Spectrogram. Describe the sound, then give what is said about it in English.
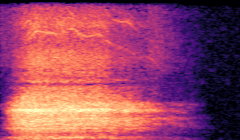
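A single slow, airy breath drawn in through the nose during a mindfulness breathing practice, a soft hissing rush that swells quickly and fades over about a second and a half, fairly quiet with no talking. “Focusing on that in breath, breathing in through your nose”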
